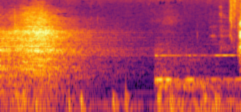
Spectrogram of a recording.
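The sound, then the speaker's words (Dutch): A heavy, low thumping heartbeat sound effect pulses steadily and loudly in the foreground, with a faint hum underneath and no one speaking. “U voelde uw hart ook bonzen, hè? Ja, ik zag het. Het is nog altijd bezig.”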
